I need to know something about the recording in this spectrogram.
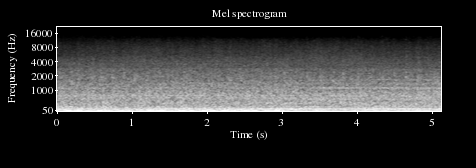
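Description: A combine harvester drones as it runs.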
